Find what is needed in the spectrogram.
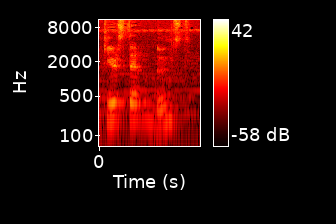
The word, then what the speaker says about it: Kirsten Dunst: Kirsten Dunst.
